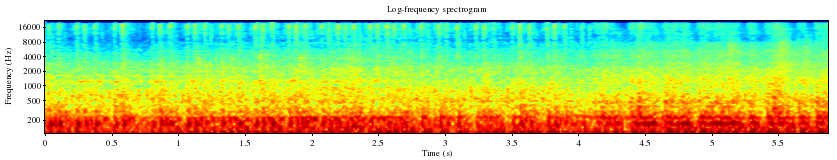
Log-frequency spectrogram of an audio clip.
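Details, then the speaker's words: 2017 Harley-Davidson Ultra Limited 107 with newly installed Thundermax EFI and Bassani, during the second auto idle tune while warming up toward 180 degrees: deep, loping V-twin idle with steady lumpy exhaust pulses and no ticks or knocks; normal idle. "Okay, we're doing the second idle tune. We'll We're waiting for everything to settle down here, and it looks like it's going to be okay."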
